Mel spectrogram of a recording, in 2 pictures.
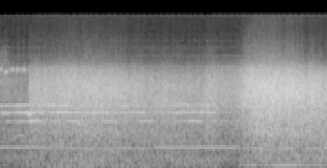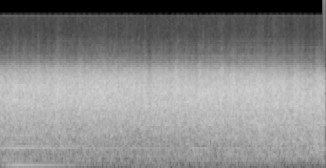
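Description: Missile launch roar: a loud rushing noise begins a moment in and grows much louder about two and a half seconds in, then holds steady. Thin steady electronic tones sound under it at first.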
